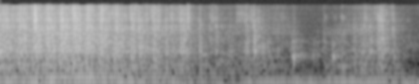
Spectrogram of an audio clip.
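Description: Sewing machine topstitching a seam on a hygiene kit, running in steady rapid bursts up close, slowing and easing off near the end.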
